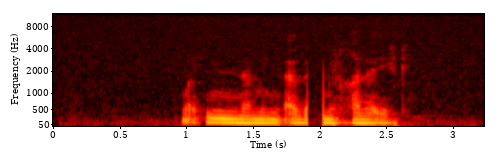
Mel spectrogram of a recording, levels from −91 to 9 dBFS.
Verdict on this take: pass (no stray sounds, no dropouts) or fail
fail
